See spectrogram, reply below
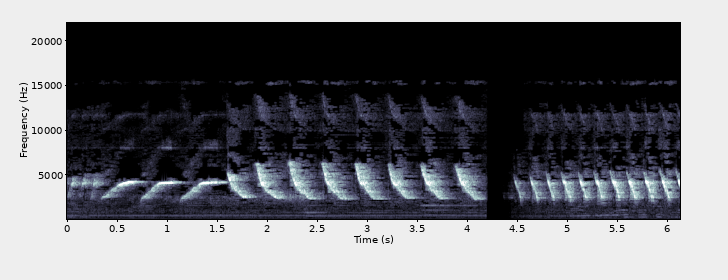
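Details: Merlok canary rolling at length: a few slow rising-falling whistles, then a series of bright downward sweeps, a brief silence, and a fast repeated high trill.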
